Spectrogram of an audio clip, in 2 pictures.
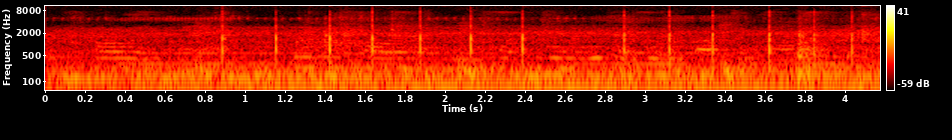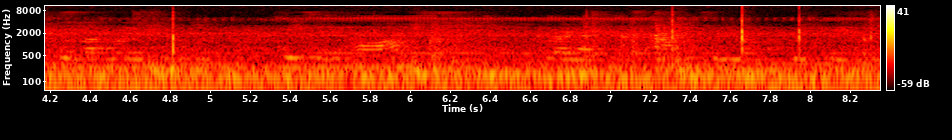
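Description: Fingertips tapping on the back of a Google Pixel 2 XL: a quick run of light taps, about four or five a second, then a few scattered taps later. The taps give no metallic ring, which is taken as the sign of a coating over the phone's metal body.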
